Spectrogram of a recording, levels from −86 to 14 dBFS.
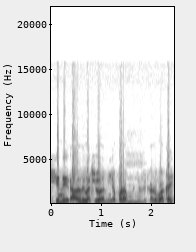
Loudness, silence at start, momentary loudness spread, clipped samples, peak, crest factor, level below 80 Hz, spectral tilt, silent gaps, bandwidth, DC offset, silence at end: -20 LUFS; 0 s; 11 LU; under 0.1%; -8 dBFS; 14 dB; -50 dBFS; -5.5 dB/octave; none; 15 kHz; under 0.1%; 0 s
